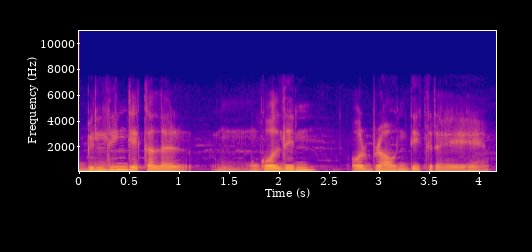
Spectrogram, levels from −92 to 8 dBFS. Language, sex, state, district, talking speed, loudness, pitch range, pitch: Hindi, female, Arunachal Pradesh, Papum Pare, 130 wpm, -18 LUFS, 165-190 Hz, 175 Hz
